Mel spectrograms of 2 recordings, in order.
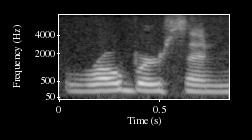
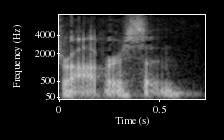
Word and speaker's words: Roberson: There's another name that people say two ways. I've heard it Roberson many times. Well, because it looks like Roberson, but that one is pronounced Roberson.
